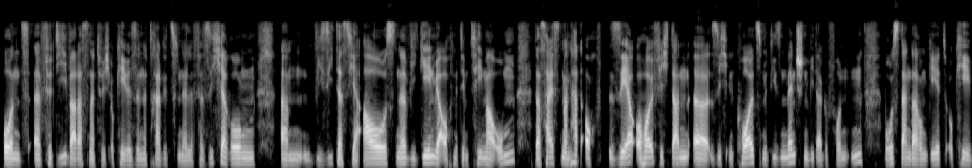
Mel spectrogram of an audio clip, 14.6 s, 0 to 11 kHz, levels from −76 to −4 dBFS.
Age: 30-49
